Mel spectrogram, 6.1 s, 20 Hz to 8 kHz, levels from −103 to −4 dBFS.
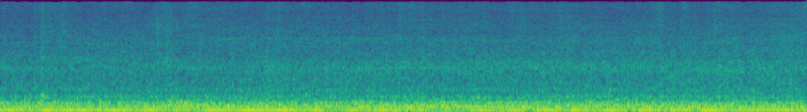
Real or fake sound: real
